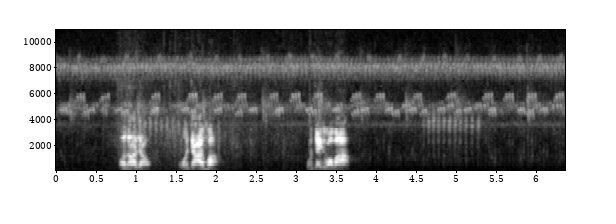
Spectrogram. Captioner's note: speaking in a foreign language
